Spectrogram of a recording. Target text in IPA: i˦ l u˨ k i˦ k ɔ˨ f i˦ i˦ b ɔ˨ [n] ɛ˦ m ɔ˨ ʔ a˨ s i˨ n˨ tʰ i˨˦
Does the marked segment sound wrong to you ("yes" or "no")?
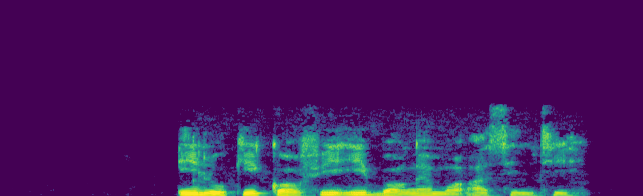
yes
